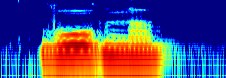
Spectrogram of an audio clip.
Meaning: wool (hair of sheep and some other ruminants)
- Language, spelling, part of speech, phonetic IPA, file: Ukrainian, вовна, noun, [ˈwɔu̯nɐ], Uk-вовна.ogg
